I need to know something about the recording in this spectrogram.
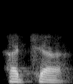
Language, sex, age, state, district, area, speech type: Hindi, male, 60+, Uttar Pradesh, Chandauli, rural, conversation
